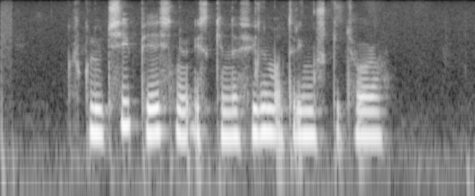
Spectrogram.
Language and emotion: Russian, neutral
